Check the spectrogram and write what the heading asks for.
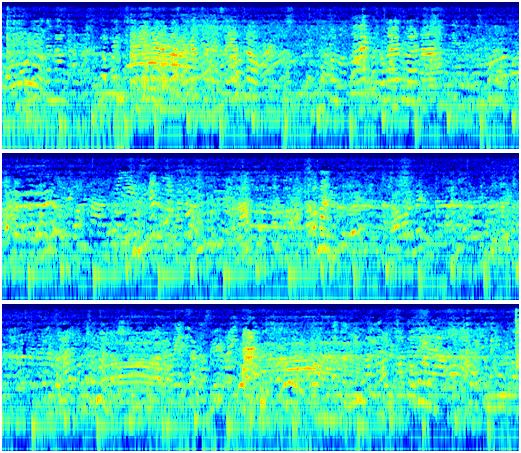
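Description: Several people chatting at once, over background music with a steady beat.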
